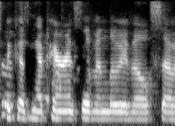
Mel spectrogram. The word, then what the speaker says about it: Louisville: When I used to intern there during the summers, the people would tell me I was saying Louisville too fast. Like, oh, you slow it down. Slow it down. It's Louisville. Louisville.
